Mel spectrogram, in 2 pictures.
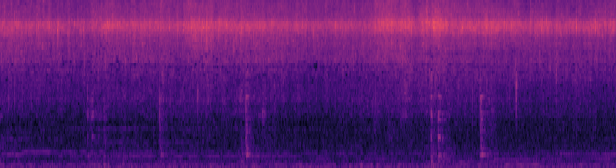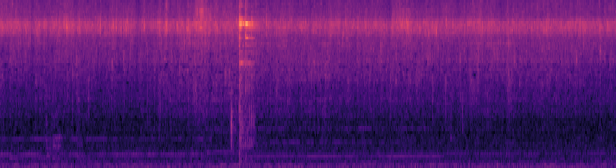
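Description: Rib-eye steak frying in a cast iron pan while being basted with butter, thyme and garlic, giving a steady, loud sizzle throughout with occasional spoon clinks and one brief sharper splash near the end.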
